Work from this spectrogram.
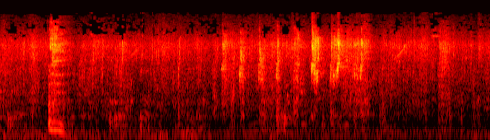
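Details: Hungry baby monkey crying to beg its mother for milk: one loud squeal sweeping sharply downward, then a run of shorter, softer whimpering cries over steady outdoor background noise.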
